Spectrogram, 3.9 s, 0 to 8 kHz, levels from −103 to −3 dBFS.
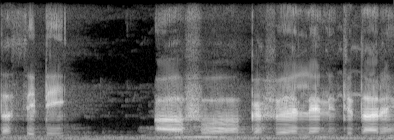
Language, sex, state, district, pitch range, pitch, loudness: Kannada, male, Karnataka, Belgaum, 85-90 Hz, 85 Hz, -20 LUFS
